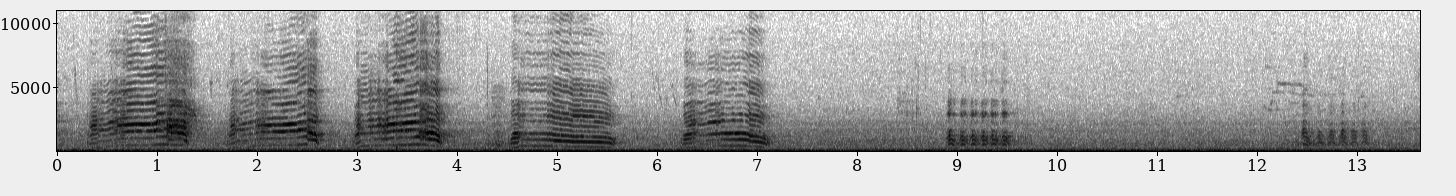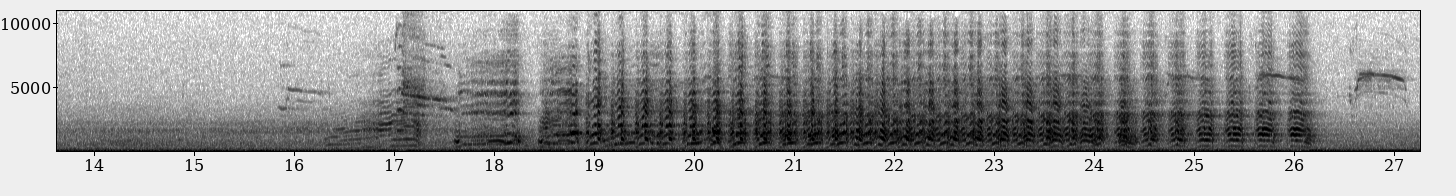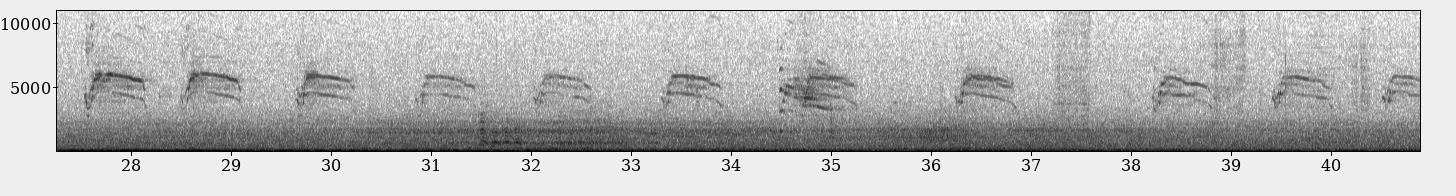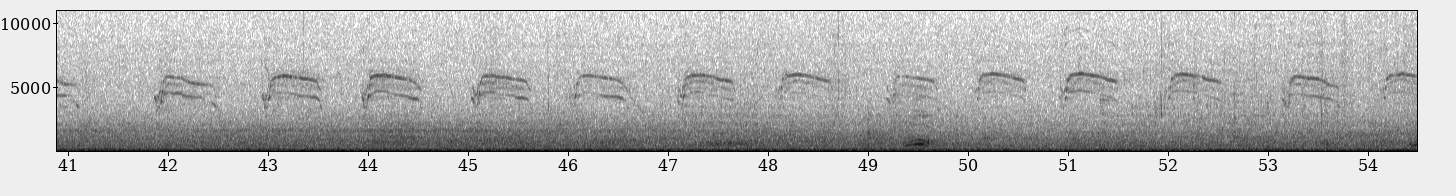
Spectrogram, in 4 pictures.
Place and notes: from/behind window, Novigrad, Croatia - early morning preachers
7 September 2012, 06:22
